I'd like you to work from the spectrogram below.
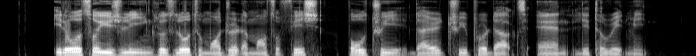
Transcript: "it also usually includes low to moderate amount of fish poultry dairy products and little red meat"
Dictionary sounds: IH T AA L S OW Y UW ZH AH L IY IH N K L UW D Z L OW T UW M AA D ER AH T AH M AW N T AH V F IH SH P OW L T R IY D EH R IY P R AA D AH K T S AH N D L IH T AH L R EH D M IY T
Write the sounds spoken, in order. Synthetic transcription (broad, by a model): IH T AA L S OW Y UW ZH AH L IY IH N K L UW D S L OW T UW M AA D ER AH T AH M AW N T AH F IH SH P OW L T R IY D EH R IY P R AA D AH K T S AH N L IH T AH R EH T M IY T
